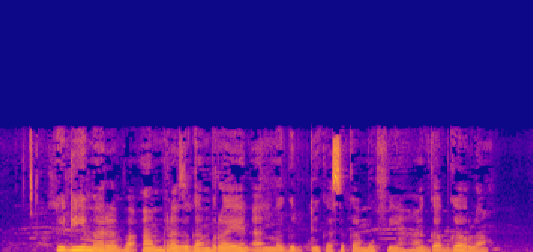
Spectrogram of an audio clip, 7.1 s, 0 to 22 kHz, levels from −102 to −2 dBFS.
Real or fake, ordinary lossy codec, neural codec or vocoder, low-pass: real; MP3, 64 kbps; none; 10.8 kHz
